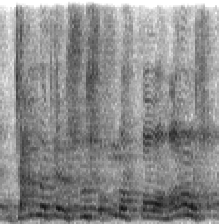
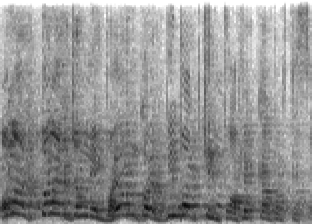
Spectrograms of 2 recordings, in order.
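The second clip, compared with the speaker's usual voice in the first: normal talking voice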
